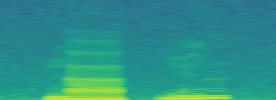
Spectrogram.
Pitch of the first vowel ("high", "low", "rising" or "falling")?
low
